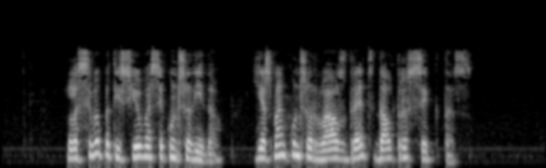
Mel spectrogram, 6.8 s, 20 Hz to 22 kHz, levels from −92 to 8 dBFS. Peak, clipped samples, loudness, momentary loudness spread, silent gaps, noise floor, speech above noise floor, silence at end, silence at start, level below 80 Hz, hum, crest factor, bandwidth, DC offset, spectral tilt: -2 dBFS; under 0.1%; -17 LUFS; 12 LU; none; -75 dBFS; 58 dB; 1 s; 0.85 s; -58 dBFS; none; 16 dB; 7.8 kHz; under 0.1%; -6 dB/octave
